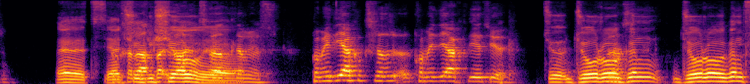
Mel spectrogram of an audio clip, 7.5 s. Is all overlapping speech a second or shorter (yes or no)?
no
